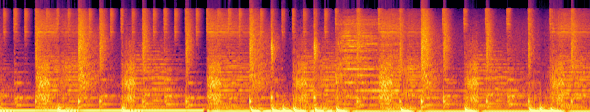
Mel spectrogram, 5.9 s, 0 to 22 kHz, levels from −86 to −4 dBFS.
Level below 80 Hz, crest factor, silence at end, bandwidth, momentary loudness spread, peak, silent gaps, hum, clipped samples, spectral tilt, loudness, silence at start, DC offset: -8 dBFS; 6 dB; 0 s; over 20 kHz; 3 LU; 0 dBFS; none; none; 6%; -3 dB/octave; -7 LUFS; 0 s; under 0.1%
